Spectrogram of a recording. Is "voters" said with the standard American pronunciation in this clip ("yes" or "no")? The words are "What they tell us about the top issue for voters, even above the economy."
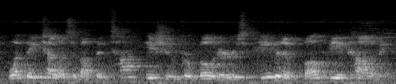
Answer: yes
